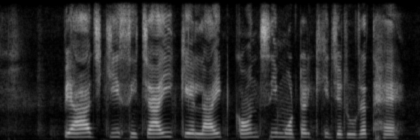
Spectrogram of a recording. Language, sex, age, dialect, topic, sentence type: Magahi, female, 18-24, Southern, agriculture, question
